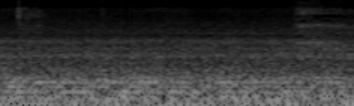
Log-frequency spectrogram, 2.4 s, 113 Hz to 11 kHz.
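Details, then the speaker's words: Chevrolet Niva (Niva Travel) on highway at 90 km/h after fix for highway whistle: even road rumble and engine drone with no whistle, a big improvement over before; still fine at 100 km/h. Normal highway cruise without whistle. "в общем да 90 км шума никакого вот этого свистящего в сравнении с тем что было до этого Небо и земля"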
